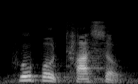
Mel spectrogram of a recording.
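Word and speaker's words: hupotasso (ὑποτάσσω): Now, the word submissive, the word that is translated submissive or submit, is a Greek word that is pronounced hupotasso. Hupotasso.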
